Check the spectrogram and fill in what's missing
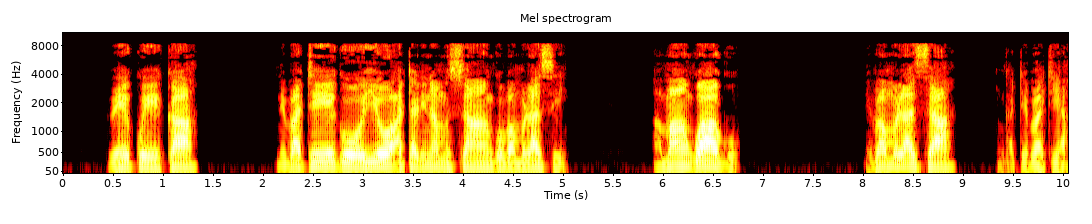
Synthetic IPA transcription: βe̞ːkwe̞ːka | neβate̞ːɡo̞ːjo̞atalinamusaːŋɡo̞βamulase̞̰ | a̰maːŋɡwaːɡo̞̰ | neβamulasa | ŋɡa̰te̞βatja̰

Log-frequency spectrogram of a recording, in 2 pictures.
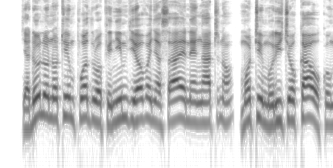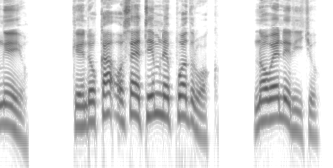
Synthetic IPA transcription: d͡ʒadolonɔtɪmpwɔd̪ɾwɔkeɲimd͡ʒɛhɔvaɲasajɛnɛŋatnɔmɔtɪmoɾit͡ʃokaokoŋejo̰ | kendokaʔɔsɛtɪmnɛpwɔd̪ɾwɔ̰k | nɔwɛneɾit͡ʃo̰

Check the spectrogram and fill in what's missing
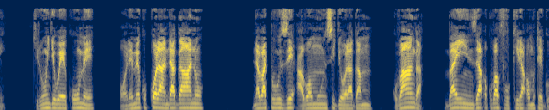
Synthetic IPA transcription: i | ciɾuːɲɟiwe̞ːkuːme̞ | ole̞me̞kuko̞landaɡaːno̞ | naβatuːze̞ʔaβo̞ːmuːnsiɟo̞ːlaɡamu | kuβaːŋɡa̰ | βajiːnzaʔo̞kuβafukiɾaʔo̞mute̞ɡo

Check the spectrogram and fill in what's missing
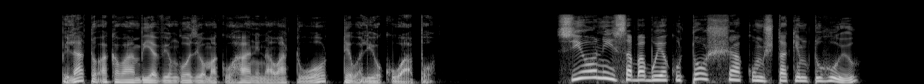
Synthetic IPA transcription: pilatɔʔakawaːmbiaviɔŋɡɔziwamakuhanina̰wa̰tuwɔtɛwa̰liɔkuwa̰pɔ | siɔnisaɓaɓujakutɔʃakum̩ʃtakim̩tuɦuju

